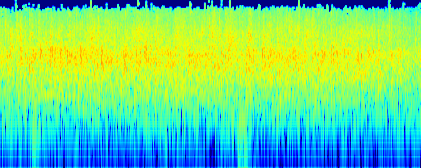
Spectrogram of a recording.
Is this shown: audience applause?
yes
